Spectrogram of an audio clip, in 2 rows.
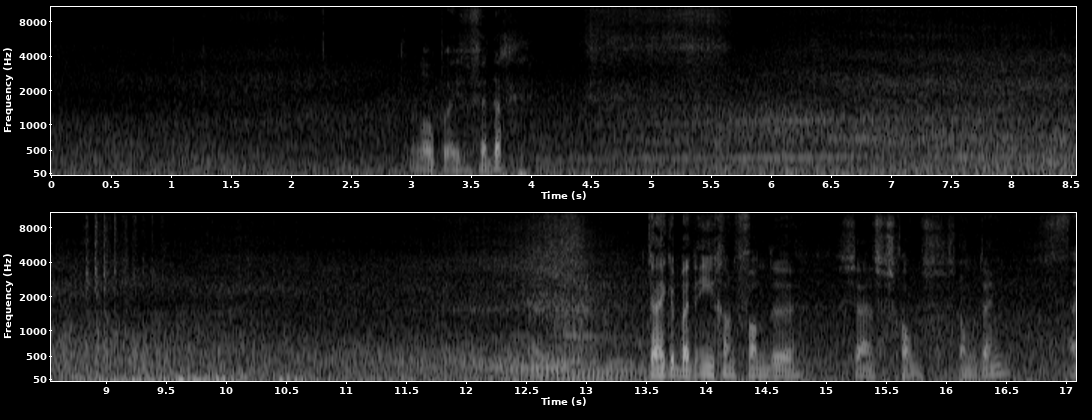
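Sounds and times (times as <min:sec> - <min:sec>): low traffic rumble: 0:00.0 - 0:17.0.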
